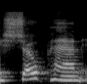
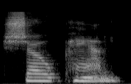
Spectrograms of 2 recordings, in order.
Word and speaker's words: Chopin: and by the way chopan is always pronounced in the French way in English it would be something like chopan uh even though it's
